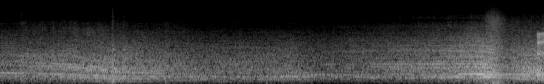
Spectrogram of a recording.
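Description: Late model stock cars racing at Richmond: a continuous loud engine roar rises and falls as cars circle, with a sharper pass-by swelling near the end.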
